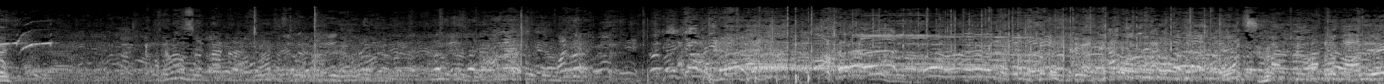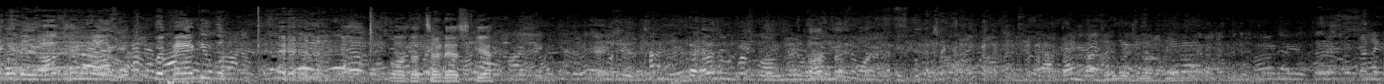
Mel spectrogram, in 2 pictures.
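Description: Men close by shout with excitement.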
